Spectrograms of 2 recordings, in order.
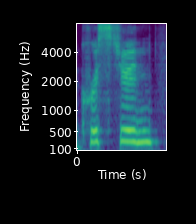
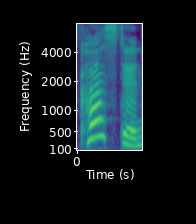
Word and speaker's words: Kirsten: get to know emma christian oh is it my name's not even christian it's kirsten i'm so sorry i've been saying her name wrong this whole time her name is kirsten um he wants to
